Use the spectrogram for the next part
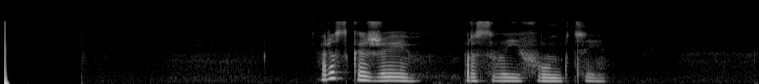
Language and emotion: Russian, sad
